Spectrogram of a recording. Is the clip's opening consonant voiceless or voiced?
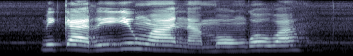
voiced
